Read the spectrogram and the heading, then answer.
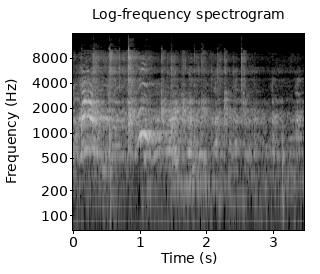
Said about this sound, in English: See, y'all have been sold a lie. Listen to the people applauding this.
